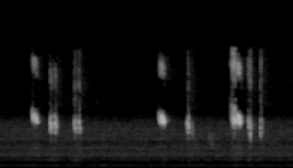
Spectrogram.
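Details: High thin chips from a black redstart nest in a roof nook above a front door, eggs hatching, pair raising five chicks; scattered short notes, some doubled, over a steady faint hum.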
